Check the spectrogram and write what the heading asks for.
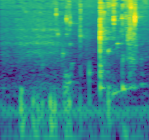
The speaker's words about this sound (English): All right. Let's, before I read this, get a sip of water to prepare myself. Always prepared.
